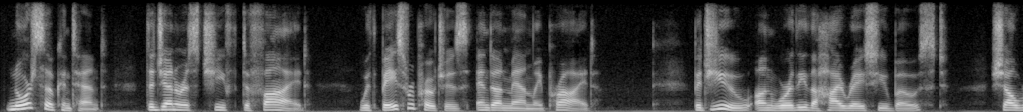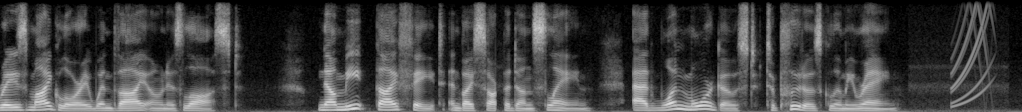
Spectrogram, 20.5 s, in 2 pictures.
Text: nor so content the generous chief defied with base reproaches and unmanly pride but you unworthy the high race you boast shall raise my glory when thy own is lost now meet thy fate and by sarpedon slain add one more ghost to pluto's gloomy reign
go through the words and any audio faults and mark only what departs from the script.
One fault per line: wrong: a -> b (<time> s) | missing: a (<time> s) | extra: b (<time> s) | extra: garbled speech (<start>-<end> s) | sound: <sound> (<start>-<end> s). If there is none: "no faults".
sound: dropout (15.2-15.3 s)
sound: chirp (19.7-20.2 s)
